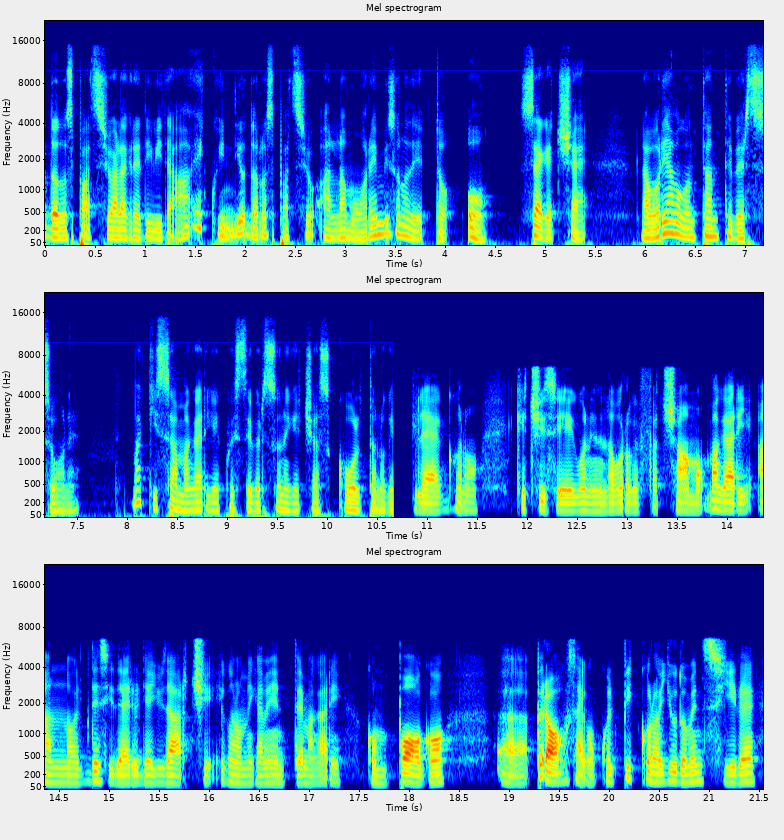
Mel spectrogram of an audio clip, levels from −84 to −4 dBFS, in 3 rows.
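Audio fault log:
10.66 s to the end, input switched to a poorer device: after a gap of about 200 ms the speech turns duller and boxier, with nothing above 6.4 kHz, a level shift of around 5 dB and new background noise sitting roughly 40 dB under the voice. The likely cause is the recording input jumping mid-take to a different, narrower-band microphone or headset profile, which brings its own bandwidth limit, gain and noise floor.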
